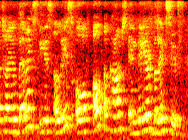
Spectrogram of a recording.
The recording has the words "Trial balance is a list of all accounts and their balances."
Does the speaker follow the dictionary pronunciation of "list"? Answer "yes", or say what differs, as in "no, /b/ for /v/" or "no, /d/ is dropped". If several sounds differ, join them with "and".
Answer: no, /t/ is dropped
